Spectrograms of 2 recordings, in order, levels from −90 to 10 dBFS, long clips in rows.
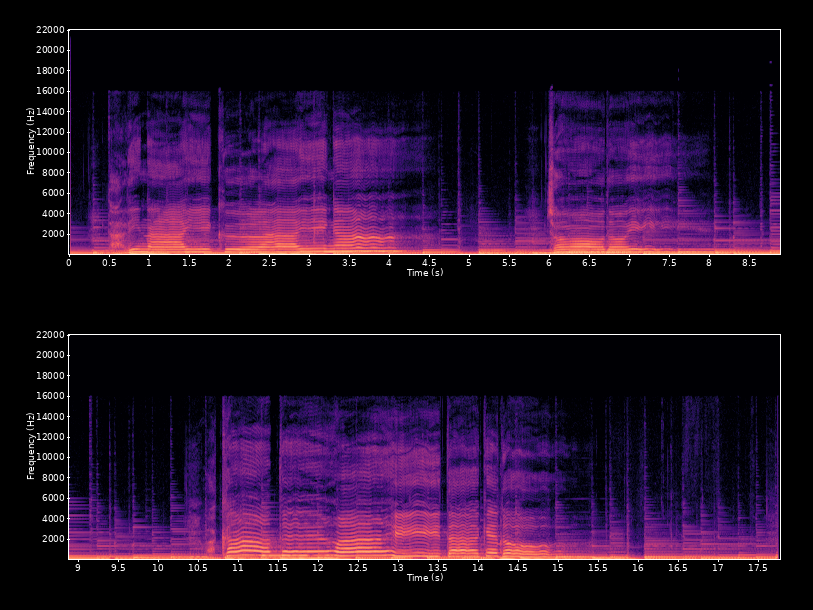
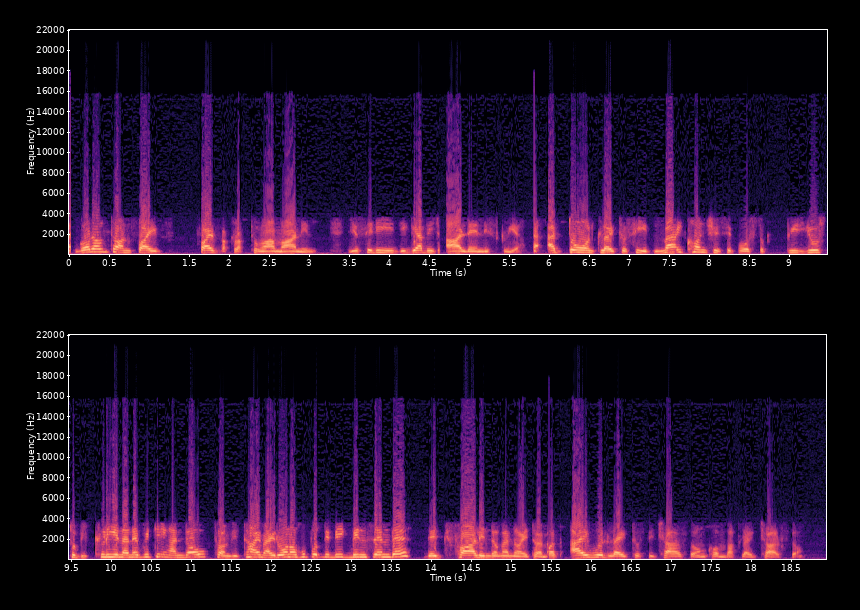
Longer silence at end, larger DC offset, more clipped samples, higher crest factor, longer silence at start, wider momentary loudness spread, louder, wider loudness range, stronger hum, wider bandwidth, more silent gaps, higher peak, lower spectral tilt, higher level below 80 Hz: second, 0 s vs 0.3 s; neither; second, under 0.1% vs 0.3%; about the same, 12 dB vs 10 dB; about the same, 0 s vs 0 s; about the same, 8 LU vs 9 LU; second, -13 LUFS vs -10 LUFS; about the same, 4 LU vs 3 LU; neither; second, 12 kHz vs 15 kHz; neither; about the same, 0 dBFS vs 0 dBFS; first, -8 dB/octave vs -6 dB/octave; first, -34 dBFS vs -42 dBFS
